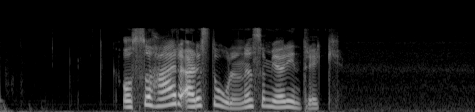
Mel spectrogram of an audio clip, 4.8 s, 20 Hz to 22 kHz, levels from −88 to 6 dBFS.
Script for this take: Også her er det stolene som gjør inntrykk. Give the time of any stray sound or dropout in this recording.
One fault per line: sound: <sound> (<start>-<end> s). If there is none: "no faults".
no faults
